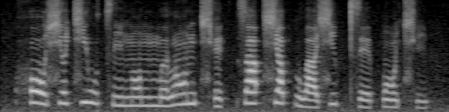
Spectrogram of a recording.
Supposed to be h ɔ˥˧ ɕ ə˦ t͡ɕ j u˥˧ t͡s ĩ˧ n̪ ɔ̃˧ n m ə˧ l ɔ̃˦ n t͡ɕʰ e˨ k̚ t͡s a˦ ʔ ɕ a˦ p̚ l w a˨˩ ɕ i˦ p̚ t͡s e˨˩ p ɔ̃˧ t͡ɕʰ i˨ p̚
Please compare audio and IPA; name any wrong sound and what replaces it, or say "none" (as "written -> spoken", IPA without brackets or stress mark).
none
